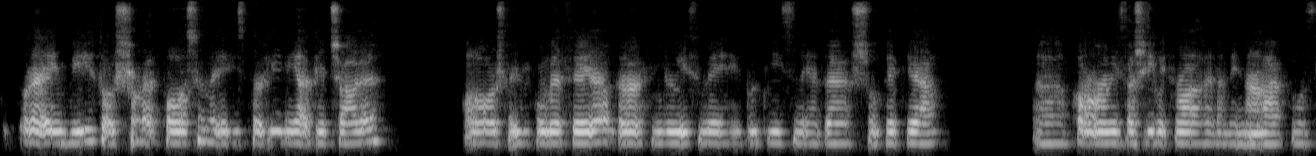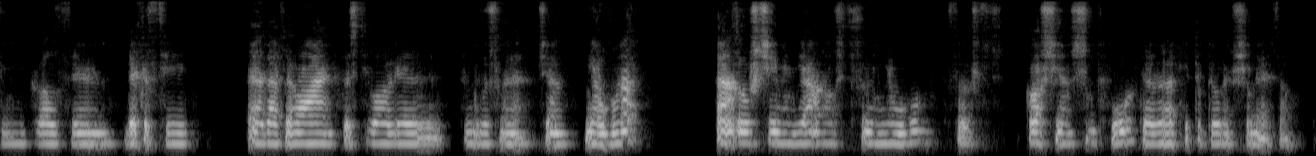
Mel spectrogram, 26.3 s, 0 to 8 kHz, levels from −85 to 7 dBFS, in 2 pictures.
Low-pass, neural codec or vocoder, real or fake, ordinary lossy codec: none; codec, 16 kHz, 4 kbps, FunCodec, trained on Chinese and English, 50 frames a second; fake; none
